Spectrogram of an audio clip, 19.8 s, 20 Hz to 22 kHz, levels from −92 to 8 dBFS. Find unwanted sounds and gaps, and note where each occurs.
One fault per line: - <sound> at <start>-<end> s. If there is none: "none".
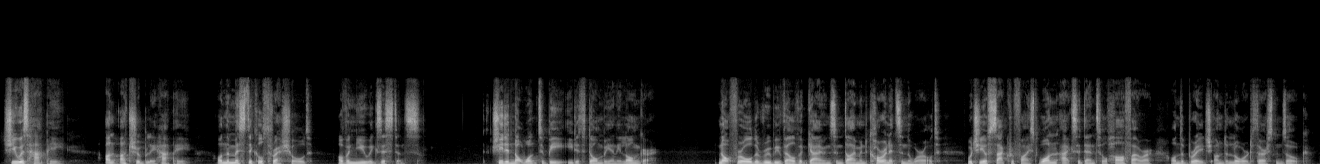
none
